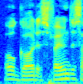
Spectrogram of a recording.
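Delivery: ordinary delivery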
